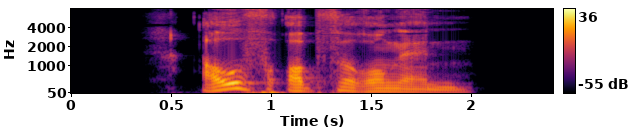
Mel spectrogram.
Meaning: plural of Aufopferung
- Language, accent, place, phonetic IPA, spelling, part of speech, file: German, Germany, Berlin, [ˈaʊ̯fˌʔɔp͡fəʁʊŋən], Aufopferungen, noun, De-Aufopferungen.ogg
